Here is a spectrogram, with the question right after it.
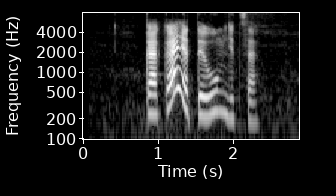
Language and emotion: Russian, positive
